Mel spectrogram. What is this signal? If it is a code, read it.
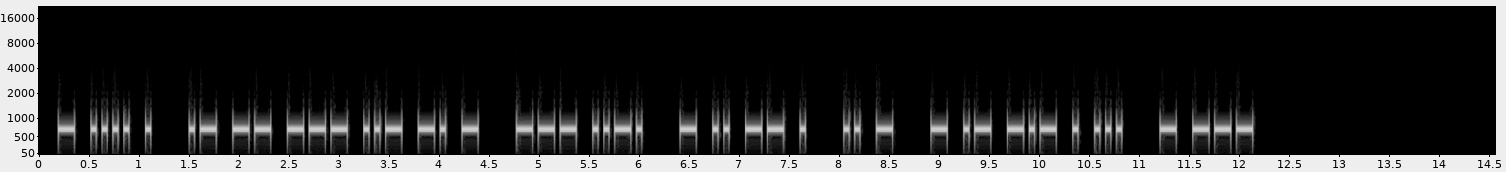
Morse code, heard as a keyed tone, about 22 wpm, 700 Hz. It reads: THE AMOUNT OF TIME IT TAKES TO
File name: practice / 22wpm / Sets of 7 Words - 22wpm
